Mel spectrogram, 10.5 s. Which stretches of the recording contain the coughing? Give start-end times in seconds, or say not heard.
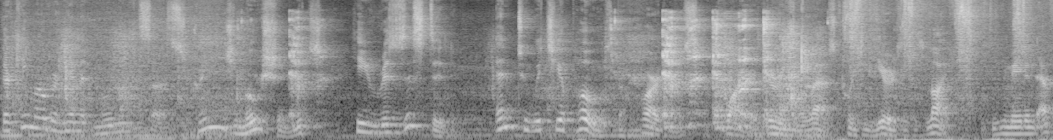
2.4-3.3, 6.1-8.3.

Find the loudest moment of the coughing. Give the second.
7 s.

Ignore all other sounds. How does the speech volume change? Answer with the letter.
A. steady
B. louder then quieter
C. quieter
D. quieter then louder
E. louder
A.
